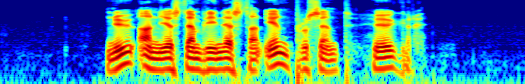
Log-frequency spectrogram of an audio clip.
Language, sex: Swedish, male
